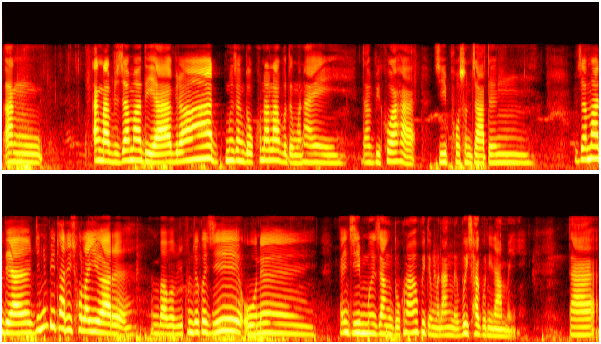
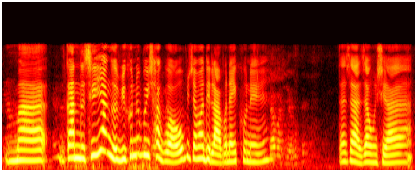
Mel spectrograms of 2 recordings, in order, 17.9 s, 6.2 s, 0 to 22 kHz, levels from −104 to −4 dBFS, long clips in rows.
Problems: none marked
